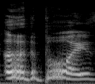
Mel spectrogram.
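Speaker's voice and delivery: loud mock disgust; voicing a cat. Voicing Lily sitting over there, mock disgust. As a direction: groan it out as a fed-up cat. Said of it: "being like".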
